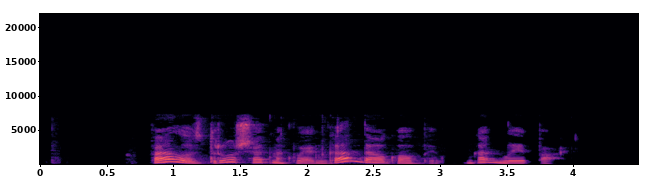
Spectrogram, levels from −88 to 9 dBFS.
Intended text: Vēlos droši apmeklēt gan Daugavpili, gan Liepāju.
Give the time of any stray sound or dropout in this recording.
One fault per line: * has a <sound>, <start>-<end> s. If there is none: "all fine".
all fine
